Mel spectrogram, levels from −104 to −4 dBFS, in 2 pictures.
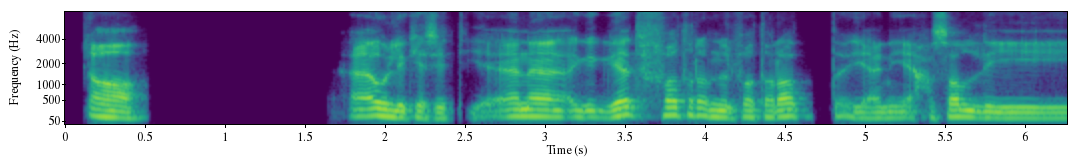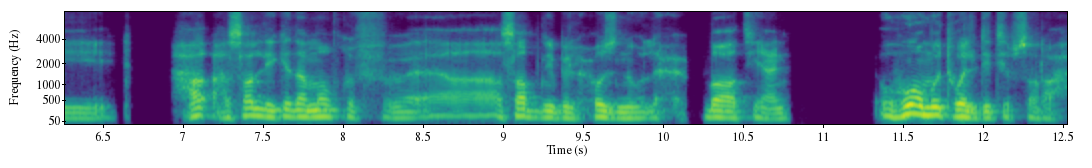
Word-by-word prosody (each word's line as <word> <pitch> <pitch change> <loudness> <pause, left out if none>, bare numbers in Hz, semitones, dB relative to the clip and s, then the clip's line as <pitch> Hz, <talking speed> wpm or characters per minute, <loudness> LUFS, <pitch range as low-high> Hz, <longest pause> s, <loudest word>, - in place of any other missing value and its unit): آه. 120 -5 +3 1.3
هاقول 140 0 +3
لِك 125 +1 -1
يا 120 - -2
ستّي، 130 +5 -6
أنا 135 -3 +3
ج 125 -1 -4
جات 160 +5 +3
فترة 160 0 -1
من 130 -1 +1
الفترات 130 +3 -2
يعني 110 -1 -6
حصل 130 +2 0
لي، 110 -1 -4 0.4
ح - - -1
حصل 150 +6 +1
لي 130 - +2
كده 135 0 +1
موقِف 130 0 -2 0.7
أصابني 125 -4 +1
بالحزن 110 0 -1
والإحباط 120 +2 -2
يعني، 100 -3 -5 0.6
وهو 170 +7 +8
موت 165 -3 +6
والدتي 115 -2 +3
بصراحة. 130 -3 -4
125 Hz, 130 wpm, -24 LUFS, 115-135 Hz, 1.3 s, وهو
